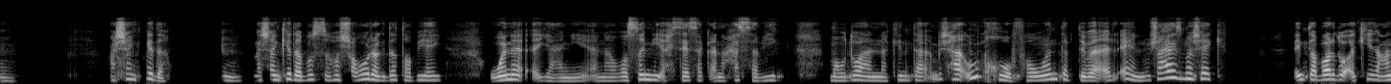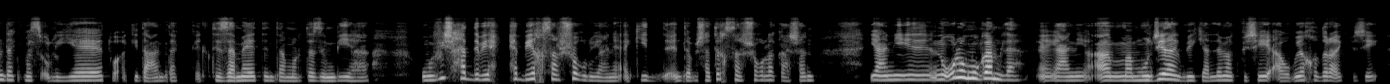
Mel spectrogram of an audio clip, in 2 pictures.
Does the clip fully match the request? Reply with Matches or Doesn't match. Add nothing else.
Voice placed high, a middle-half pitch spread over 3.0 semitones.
Matches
